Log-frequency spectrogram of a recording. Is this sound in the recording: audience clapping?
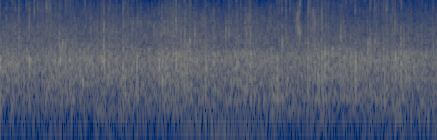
yes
